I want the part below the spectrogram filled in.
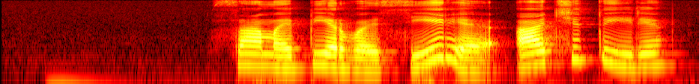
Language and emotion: Russian, positive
